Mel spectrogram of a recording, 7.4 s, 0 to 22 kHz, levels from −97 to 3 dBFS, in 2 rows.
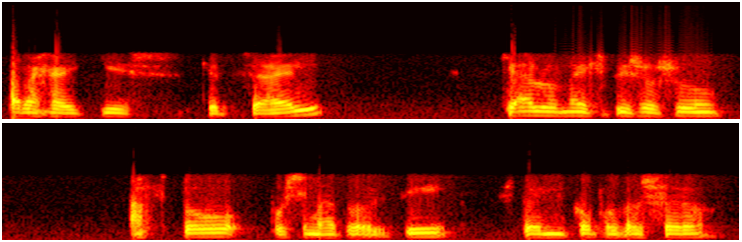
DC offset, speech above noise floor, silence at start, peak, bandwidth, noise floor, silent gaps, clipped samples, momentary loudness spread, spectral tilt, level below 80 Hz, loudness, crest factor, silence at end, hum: under 0.1%; 46 dB; 0.05 s; -10 dBFS; 4.9 kHz; -72 dBFS; none; under 0.1%; 7 LU; -8.5 dB/octave; -68 dBFS; -27 LUFS; 18 dB; 0.15 s; none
